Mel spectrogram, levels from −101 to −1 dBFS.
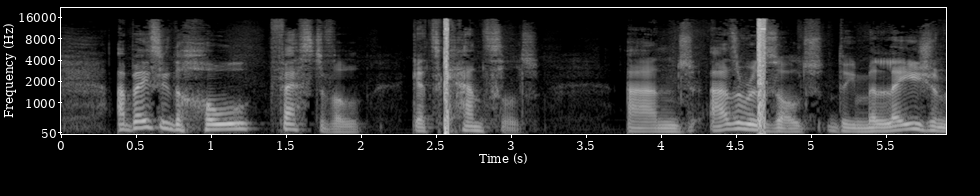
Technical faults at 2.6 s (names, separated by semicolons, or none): uninitialised buffer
